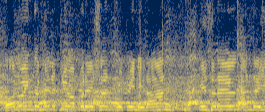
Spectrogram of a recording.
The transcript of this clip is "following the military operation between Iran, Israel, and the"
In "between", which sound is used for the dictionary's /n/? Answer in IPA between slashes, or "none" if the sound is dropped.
/n/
